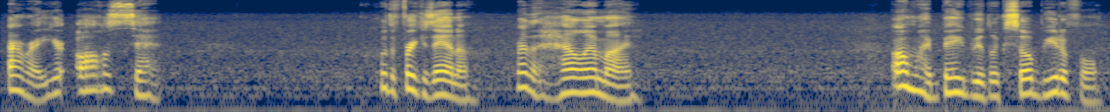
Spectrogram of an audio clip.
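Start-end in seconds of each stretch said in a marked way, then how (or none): none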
